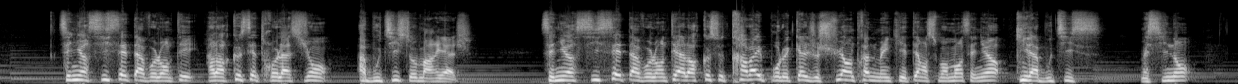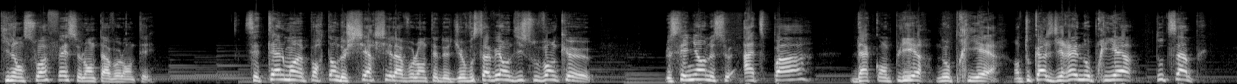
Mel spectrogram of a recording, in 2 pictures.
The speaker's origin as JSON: {"language": "French", "country": "France", "said": "en tant que Français, on nous dit souvent qu'on est souvent en train de se plaindre"}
